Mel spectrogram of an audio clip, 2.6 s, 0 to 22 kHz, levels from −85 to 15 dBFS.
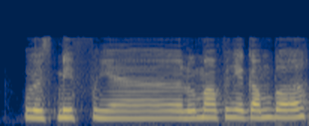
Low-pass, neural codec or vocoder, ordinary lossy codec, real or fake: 7.2 kHz; codec, 16 kHz in and 24 kHz out, 0.4 kbps, LongCat-Audio-Codec, two codebook decoder; none; fake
